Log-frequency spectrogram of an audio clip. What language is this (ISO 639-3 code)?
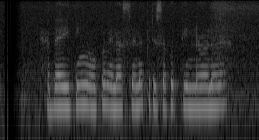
sin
